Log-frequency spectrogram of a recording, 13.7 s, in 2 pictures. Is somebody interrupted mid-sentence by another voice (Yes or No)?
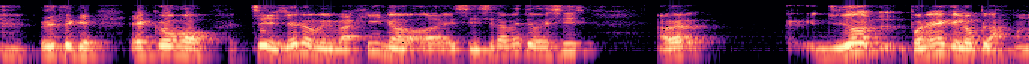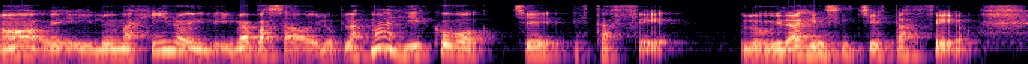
No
